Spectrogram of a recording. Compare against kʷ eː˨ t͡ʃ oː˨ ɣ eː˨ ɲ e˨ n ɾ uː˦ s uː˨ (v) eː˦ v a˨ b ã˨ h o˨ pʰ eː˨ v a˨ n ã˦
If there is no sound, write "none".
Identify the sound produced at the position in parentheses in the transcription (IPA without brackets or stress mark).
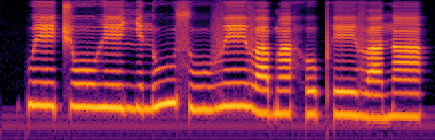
v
